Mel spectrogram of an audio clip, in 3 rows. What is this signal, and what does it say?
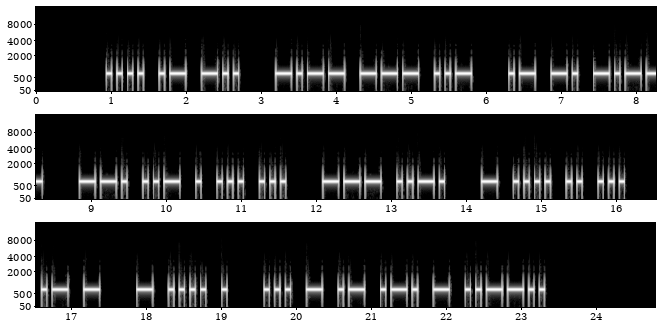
Morse code, heard as a keyed tone, about 17 wpm, 700 Hz. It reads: HAD YOU ANY GUESS OF THIS AT THE START?
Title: Sentences from Top 1500 Words 17wpm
